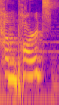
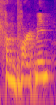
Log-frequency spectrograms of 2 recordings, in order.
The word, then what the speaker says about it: comportment: Paimon, again, it's pronounced compart. Yeah. She did it again, Scotty. Fucking... Comportment. It's pronounced compartment. Compartment, Paimon.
